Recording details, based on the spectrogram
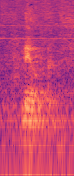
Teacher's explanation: we’re left with the back of the tongue raised, which gives you a kind of unrounded back vowel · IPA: [mɪɯk]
